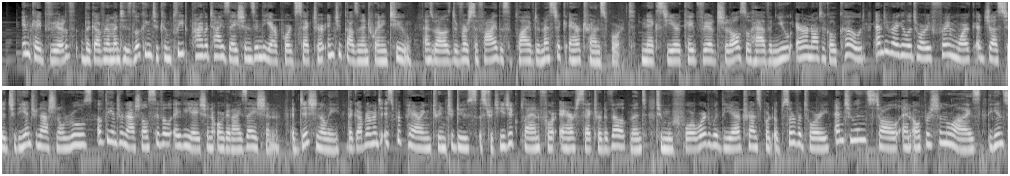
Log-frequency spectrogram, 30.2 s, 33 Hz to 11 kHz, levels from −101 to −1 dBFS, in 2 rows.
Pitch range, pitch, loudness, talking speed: 195-245 Hz, 210 Hz, -19 LUFS, 160 wpm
